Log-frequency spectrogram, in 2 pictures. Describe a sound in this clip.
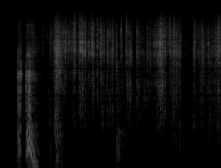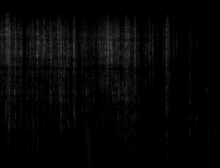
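A foil card pack crinkles and tears as hands open it.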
